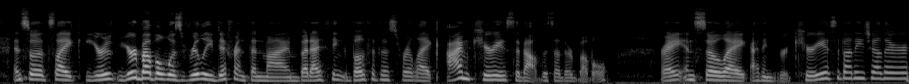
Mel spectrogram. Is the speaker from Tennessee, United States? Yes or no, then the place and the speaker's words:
yes; Nashville, Tennessee, United States; I grew up in Nashville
